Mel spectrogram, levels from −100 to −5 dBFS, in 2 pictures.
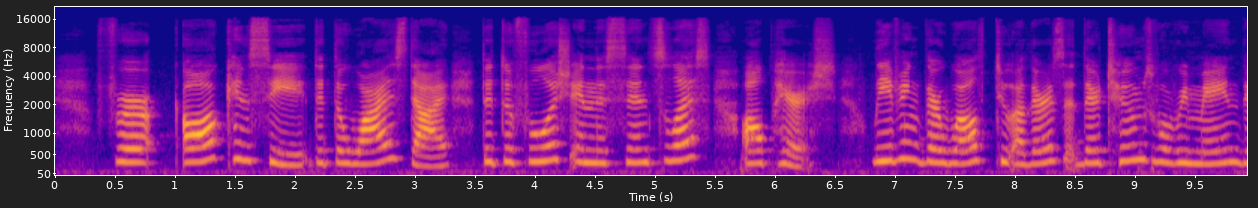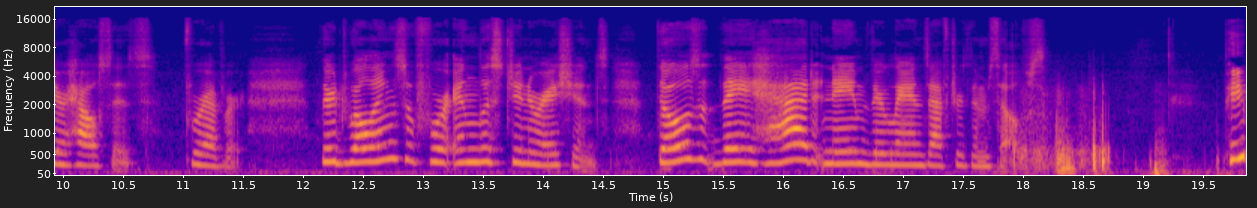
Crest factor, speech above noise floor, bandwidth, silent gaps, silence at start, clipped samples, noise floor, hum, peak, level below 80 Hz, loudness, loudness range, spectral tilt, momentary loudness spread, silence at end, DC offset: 20 dB; 23 dB; 16.5 kHz; none; 0.05 s; under 0.1%; -55 dBFS; none; -12 dBFS; -60 dBFS; -31 LUFS; 8 LU; -4 dB/octave; 16 LU; 0 s; under 0.1%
